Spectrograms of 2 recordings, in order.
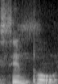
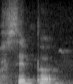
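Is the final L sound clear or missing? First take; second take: clear; missing. First: The final L sound is clearly pronounced. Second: The final L sound is left out. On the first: The speaker calls it right. "there is a L here, so it's like simple" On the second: The speaker calls it wrong. "instead of simple"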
